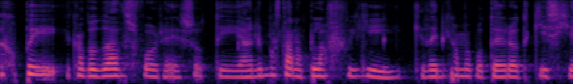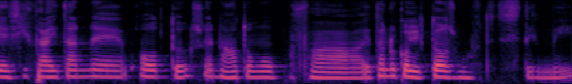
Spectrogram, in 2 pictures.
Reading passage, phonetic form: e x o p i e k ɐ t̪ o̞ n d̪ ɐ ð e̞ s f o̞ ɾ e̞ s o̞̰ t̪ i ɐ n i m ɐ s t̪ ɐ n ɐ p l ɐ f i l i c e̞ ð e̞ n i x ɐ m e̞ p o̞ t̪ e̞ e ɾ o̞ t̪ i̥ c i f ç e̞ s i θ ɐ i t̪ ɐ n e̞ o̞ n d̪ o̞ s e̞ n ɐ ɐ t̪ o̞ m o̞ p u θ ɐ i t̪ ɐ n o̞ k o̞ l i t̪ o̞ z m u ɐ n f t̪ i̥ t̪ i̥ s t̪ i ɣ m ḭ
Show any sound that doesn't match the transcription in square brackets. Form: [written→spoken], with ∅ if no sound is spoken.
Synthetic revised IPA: e x o p i e k ɐ t̪ o̞ n d̪ ɐ ð e̞ s f o̞ ɾ e̞ s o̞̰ t̪ i ɐ n i m ɐ s t̪ ɐ n ɐ p l ɐ f i l i c e̞ ð e̞ n i x ɐ m e̞ p o̞ t̪ e̞ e ɾ o̞ t̪ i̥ c i [f→s] ç e̞ s i θ ɐ i t̪ ɐ n e̞ o̞ n d̪ o̞ s e̞ n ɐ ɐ t̪ o̞ m o̞ p u θ ɐ i t̪ ɐ n o̞ k o̞ l i t̪ o̞ z m u ɐ [n→∅] f t̪ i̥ t̪ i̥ s t̪ i ɣ m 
